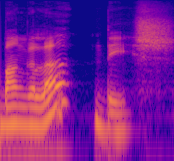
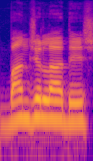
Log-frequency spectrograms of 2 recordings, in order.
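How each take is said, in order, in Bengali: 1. মাঝের ব্যঞ্জনটি 'gh' ধ্বনি। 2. মাঝের ব্যঞ্জনটি 'j' ধ্বনি। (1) "জিমও যদি থাকে তার উচ্চারণ হচ্ছে বাংলাদেশ।" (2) "জিমটাকে এখানে বাংলাদেশ এরকম উচ্চারণ করে। এটা সম্পূর্ণ ভুল উচ্চারণ।"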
